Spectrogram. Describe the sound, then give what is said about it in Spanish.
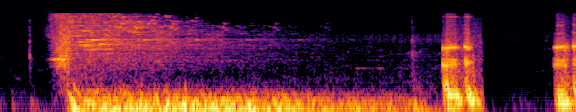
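A sharp shattering crash of a red ball being broken, followed by two loud frog croaks with a short pause between them, the frog being the surprise inside the ball. No one speaks over the sounds. “traía una rana.”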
